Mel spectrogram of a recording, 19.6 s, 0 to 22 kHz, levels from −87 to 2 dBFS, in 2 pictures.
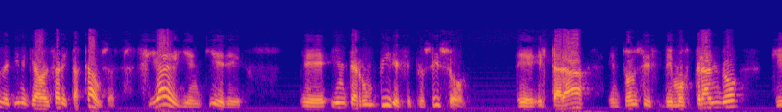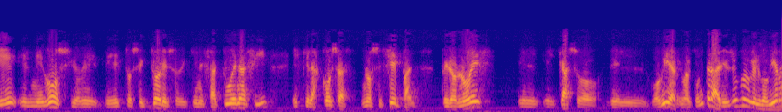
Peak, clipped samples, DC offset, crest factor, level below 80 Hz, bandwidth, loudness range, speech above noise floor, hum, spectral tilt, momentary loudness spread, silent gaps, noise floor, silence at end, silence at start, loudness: -6 dBFS; under 0.1%; under 0.1%; 16 dB; -64 dBFS; 7.8 kHz; 3 LU; 37 dB; none; -5 dB/octave; 12 LU; none; -59 dBFS; 0 s; 0 s; -22 LUFS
